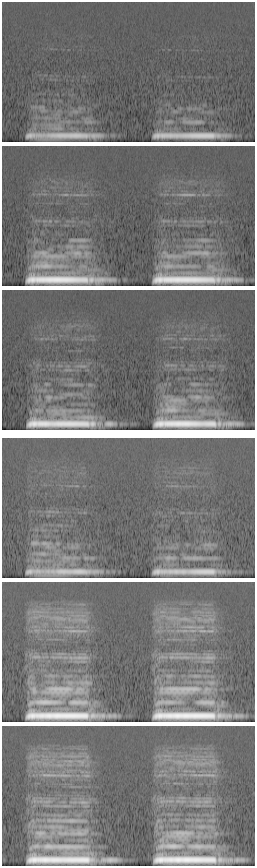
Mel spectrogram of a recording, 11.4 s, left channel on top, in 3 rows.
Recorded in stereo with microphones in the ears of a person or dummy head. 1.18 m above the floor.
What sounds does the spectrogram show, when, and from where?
0.3 s a phone buzzing: 75° right (ahead or behind), 5 m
